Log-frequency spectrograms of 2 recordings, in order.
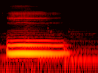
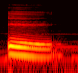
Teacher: Green T, E is a moving vowel, while silver pin I stays still.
